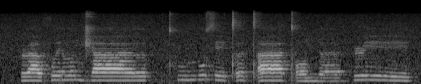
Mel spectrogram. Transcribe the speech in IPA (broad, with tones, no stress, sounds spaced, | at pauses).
ɭ a˨ χʷ e˧ ɾ ɤ˦ n d͡ʒ aː˧ ə̯ | tʰ u˧ ɲ o˦ s e˧ tʼ ə˦˨ tʼ aː˧ tʼ ɔ˨ ɲ ɜ˨ | ɭ eː˦˨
